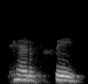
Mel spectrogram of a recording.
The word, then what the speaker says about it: Hervé: On ne prononce pas H, H, Hervé.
